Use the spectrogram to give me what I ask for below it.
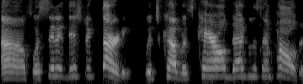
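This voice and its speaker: A woman's bright, sharp, animated voice in a Southern US accent at a moderate pace, with a dry, close sound and no echo. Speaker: political candidate. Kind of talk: political interview.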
